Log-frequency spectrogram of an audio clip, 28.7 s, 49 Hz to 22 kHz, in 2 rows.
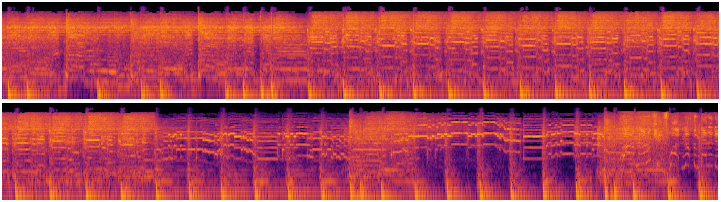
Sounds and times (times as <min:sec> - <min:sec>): Punk rock: 0:00.0 - 0:28.6.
